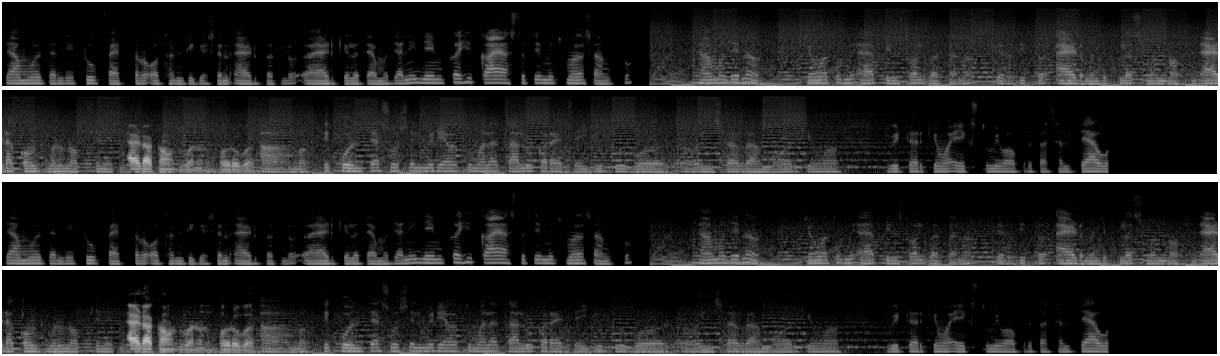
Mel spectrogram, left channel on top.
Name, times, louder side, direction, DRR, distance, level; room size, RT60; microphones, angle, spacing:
voice 1, 0.0-6.3 6.9-13.5 13.8-13.9 14.7-23.2, left 1 dB, 25° left, 5.9 m, -37 dB
sound 1, 6.5-21.9, left 2 dB, 80° left, 7.0 m, -42 dB
voice 2, 13.4-14.7, right 3 dB, 60° right, 4.5 m, -26 dB
open air
head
